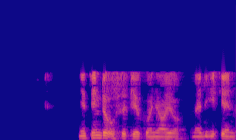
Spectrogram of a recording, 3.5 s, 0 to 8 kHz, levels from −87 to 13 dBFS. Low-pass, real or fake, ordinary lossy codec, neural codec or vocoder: 7.2 kHz; real; AAC, 16 kbps; none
